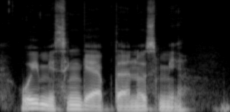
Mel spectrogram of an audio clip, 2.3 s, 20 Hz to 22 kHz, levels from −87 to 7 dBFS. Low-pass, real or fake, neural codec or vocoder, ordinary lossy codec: none; real; none; none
